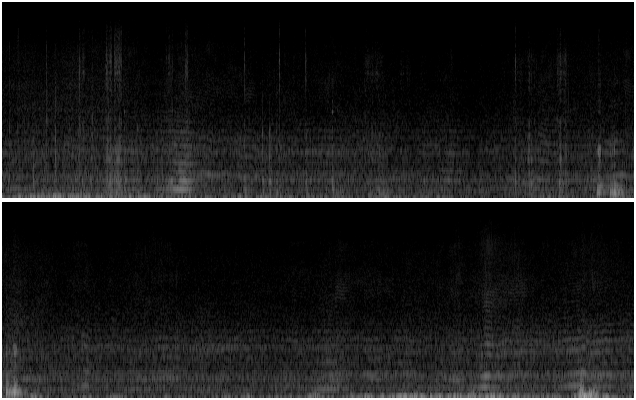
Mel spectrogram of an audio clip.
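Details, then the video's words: Bees returning to their beehive, caught on an action camera: a long, low, steady swarm drone with occasional louder whines of single bees passing the lens and soft bumping noises. "Bees arriving at hive"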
